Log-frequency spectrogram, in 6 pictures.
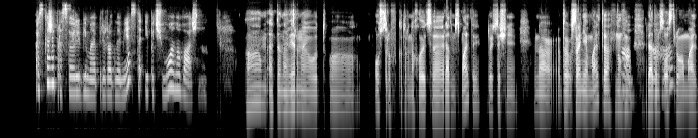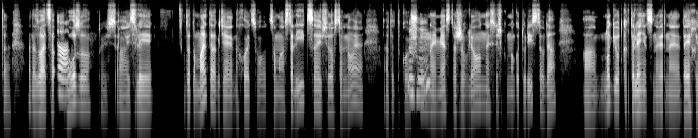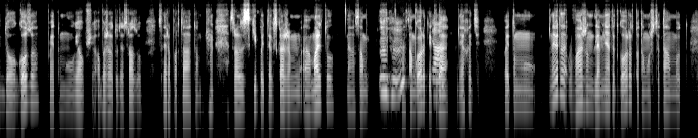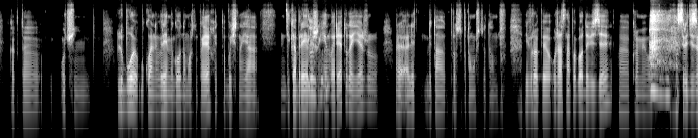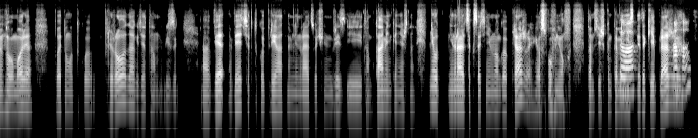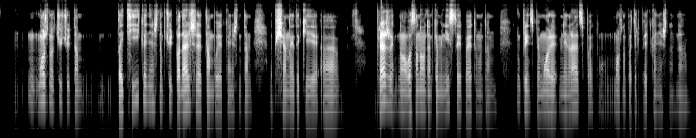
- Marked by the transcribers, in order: laughing while speaking: "но"; chuckle; in English: "скипать"; chuckle; chuckle; laugh; laughing while speaking: "я вспомнил"
- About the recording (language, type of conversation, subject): Russian, podcast, Почему для вас важно ваше любимое место на природе?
